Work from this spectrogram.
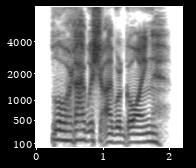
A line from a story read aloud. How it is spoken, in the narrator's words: moaned Julian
